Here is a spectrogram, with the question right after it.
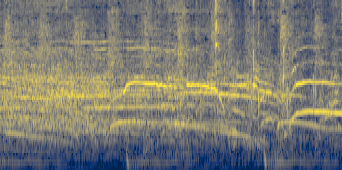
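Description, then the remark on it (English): A crowd at a long drive golf event cheers and whoops loudly and continuously, many voices overlapping with rising and falling shouts, a dense, sustained roar of excited noise throughout; crowds there are encouraged to make as much noise as they can. “It's a totally different sport to golf, with crowds encouraged to make as much noise as they can while loud music blares.”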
